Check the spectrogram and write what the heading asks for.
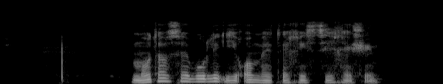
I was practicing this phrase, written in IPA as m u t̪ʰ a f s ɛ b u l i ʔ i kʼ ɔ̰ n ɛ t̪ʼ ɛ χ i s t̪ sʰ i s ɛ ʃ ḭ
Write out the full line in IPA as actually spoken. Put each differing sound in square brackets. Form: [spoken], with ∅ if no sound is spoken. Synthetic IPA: m [ɔ] t̪ʰ a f s ɛ b u l i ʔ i [qʼ] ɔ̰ [m] ɛ t̪ʼ ɛ χ i s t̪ sʰ i [χ] ɛ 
